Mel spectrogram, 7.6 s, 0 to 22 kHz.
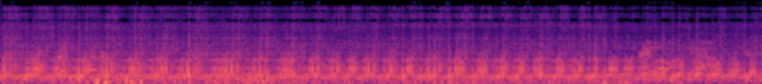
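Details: Homelite XL-113 chainsaw test run after reassembly to cure its idling problem, a cracked part found as a cause: fast, steady two-stroke burble holding an even idle without stalling or hunting.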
